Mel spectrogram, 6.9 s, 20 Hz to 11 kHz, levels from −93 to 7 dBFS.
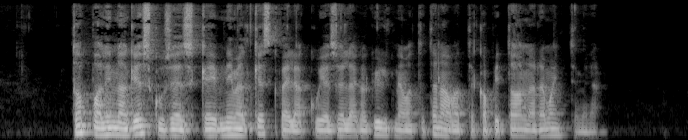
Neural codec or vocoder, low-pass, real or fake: none; 9.9 kHz; real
